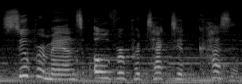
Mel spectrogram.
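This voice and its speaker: An actress playing a fierce, stubborn young alien superheroine in a video game, forceful and defiant. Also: female voice, sits high, expressive, moderate pace. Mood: firm. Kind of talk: video game cutscene acting. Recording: loud music and crowd-like din behind.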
